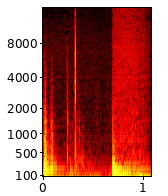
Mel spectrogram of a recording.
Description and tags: loop perc 3
This sample pack are the result of an afternoon of experimentation
engraved with a MPC 1000, is an old guitar with the pedal Behringer Echo Machine, I hope you find it useful
Este pack de muestras, son el resultado de una tarde de experimentación
grabado con una MPC 1000, es una vieja guitarra con el pedal Echo Machine de Behringer, espero que os sea de utilidad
